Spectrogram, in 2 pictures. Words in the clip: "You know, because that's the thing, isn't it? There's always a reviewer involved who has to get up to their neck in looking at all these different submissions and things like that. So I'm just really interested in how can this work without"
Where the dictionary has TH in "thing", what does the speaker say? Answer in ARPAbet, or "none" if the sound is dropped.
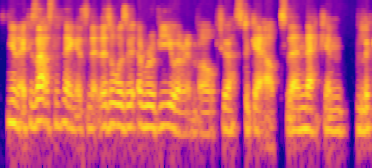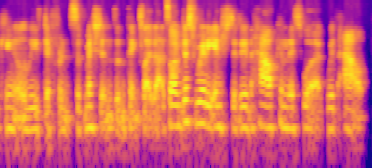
TH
